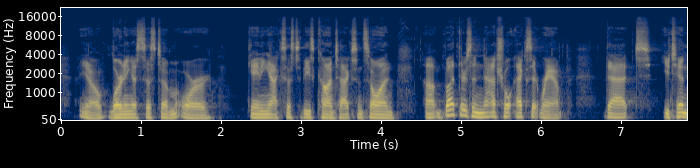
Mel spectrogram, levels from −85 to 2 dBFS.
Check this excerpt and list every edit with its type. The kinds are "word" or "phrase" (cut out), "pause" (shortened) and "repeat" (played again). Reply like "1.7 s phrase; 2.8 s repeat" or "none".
none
